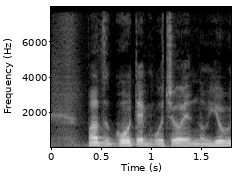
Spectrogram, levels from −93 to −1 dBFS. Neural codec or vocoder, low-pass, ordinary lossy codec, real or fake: codec, 16 kHz, 1 kbps, FunCodec, trained on LibriTTS, 50 frames a second; none; none; fake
